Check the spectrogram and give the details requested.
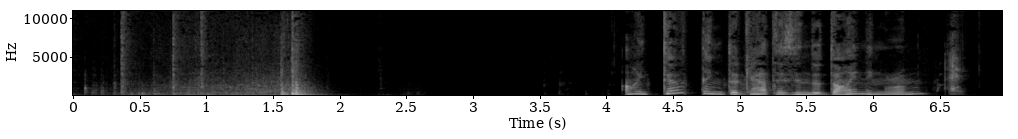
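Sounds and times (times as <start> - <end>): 
drawer of felt-tip markers sliding open: 0.1 - 2.0
drawer knocking as it stops: 0.5 - 2.0
speech: 4.2 - 6.6.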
